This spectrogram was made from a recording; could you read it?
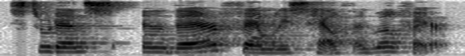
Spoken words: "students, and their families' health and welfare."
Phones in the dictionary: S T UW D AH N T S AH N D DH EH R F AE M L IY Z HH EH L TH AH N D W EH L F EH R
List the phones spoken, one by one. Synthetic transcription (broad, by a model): S T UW D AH N T S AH N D DH EH R F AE M L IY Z HH EH L TH AH N D W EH L F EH R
